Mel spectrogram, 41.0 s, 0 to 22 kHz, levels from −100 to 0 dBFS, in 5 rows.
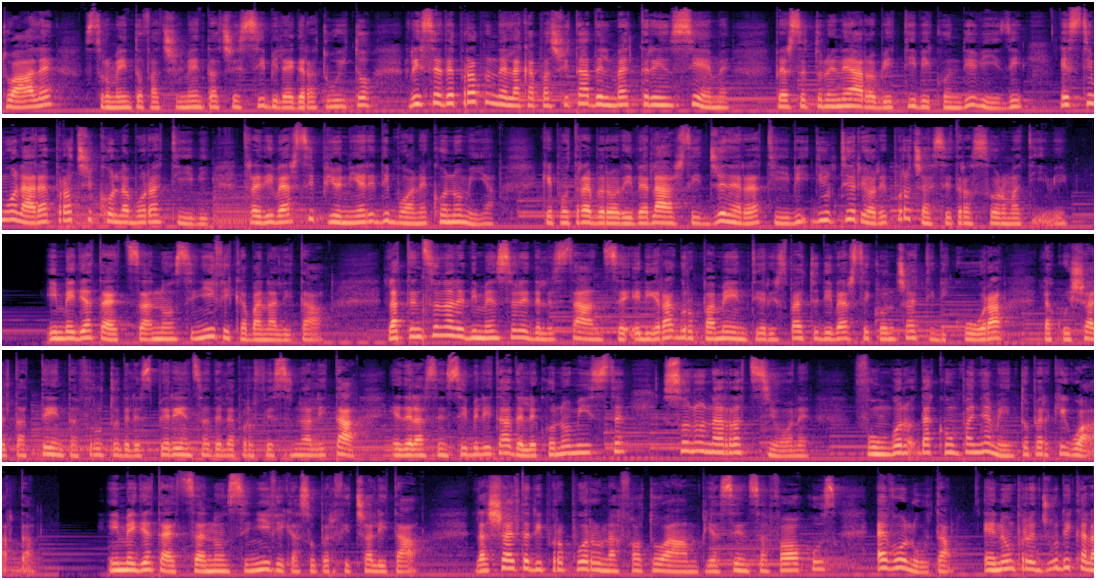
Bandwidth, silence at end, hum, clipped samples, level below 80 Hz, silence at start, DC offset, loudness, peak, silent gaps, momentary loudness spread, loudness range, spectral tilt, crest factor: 19 kHz; 0 s; none; under 0.1%; -54 dBFS; 0 s; under 0.1%; -22 LUFS; 0 dBFS; none; 8 LU; 2 LU; -4.5 dB/octave; 22 dB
